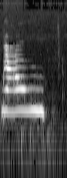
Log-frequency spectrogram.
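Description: A single drawn-out cat meow, clear, lasting nearly a second with a steady tone before trailing off into quiet background.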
